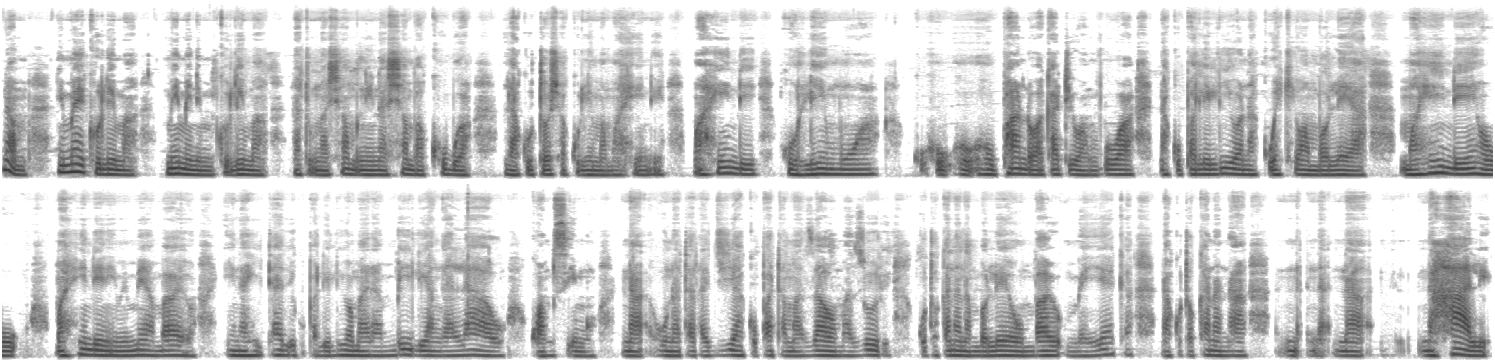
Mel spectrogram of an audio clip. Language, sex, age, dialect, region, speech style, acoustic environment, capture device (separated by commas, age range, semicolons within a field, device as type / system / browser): Swahili, male, 18-24, Kenya - Nairobi Sheng-influenced, Kenya, relaxed; focused, music; people talking; nature, mobile / Linux / Chrome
